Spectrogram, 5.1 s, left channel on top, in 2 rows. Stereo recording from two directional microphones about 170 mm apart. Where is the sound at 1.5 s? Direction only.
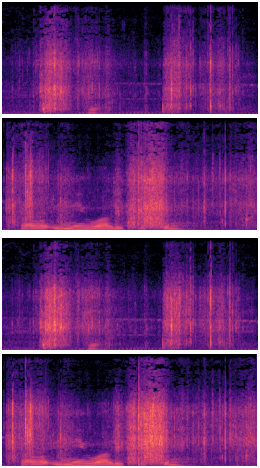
10° left (ahead or behind).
